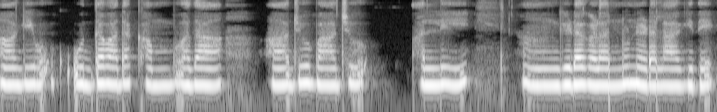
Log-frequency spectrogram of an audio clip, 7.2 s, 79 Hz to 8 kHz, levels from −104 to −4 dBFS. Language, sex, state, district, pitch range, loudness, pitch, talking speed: Kannada, female, Karnataka, Bidar, 240-255 Hz, -15 LUFS, 245 Hz, 75 wpm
